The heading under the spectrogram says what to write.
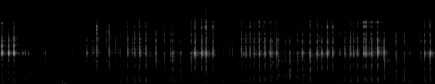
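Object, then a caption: Woven rattan basket. Fingernails scratch the weave of a small, hollow woven rattan/reed basket held in both hands. Quick bursts of dry, crisp scratching and faint rattling come in clusters with short pauses, bright and thin with a steady edge around 1.6 kHz and almost no low end.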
